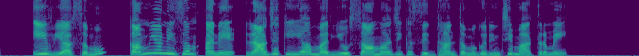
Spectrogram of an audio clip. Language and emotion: Telugu, neutral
